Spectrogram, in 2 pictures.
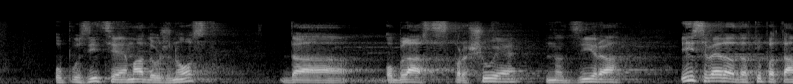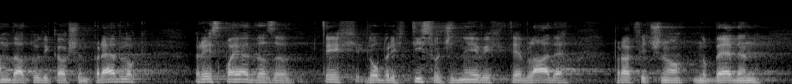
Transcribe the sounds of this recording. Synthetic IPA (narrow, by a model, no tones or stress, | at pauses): ɔpɔziːt̪sijaimad̪ɔwʒnoːst̪ | d̪a | ɔblast̪spɾaʃuːjɛnad̪ziːɾa | insɛʋeːd̪ad̪at̪upat̪amd̪at̪uːd̪ikakʃənpɾɛːd̪lɔk | ɾeːspajɛd̪azət̪eːxd̪ɔːbɾixt̪isɔd͡ʒd̪neːʋixt̪eːʋlaːd̪ɛpɾak̚t̪it͡ʃnɔnɔbɛːd̪ən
